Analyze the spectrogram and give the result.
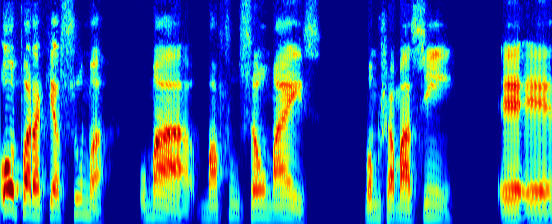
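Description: The man's voice comes through dry and close with no echo, over a quiet background. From southern Brazil, Porto Alegre. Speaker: economist. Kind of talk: interview.

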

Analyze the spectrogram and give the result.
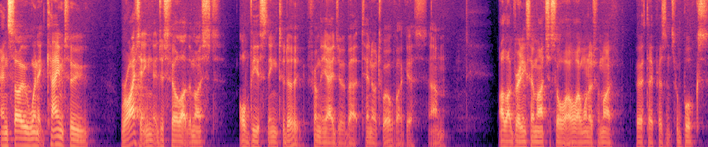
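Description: On a very clean recording with a silent background, a man speaks with an Australian accent at a moderate pace. His very deep, low voice shows vocal fry and ordinary pitch variation. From northern Tasmania, Launceston. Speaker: novelist. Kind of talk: interview.

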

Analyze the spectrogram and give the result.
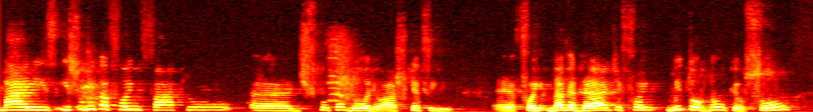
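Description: Very wide pitch swings mark this woman's high voice as she speaks at a very slow pace. Noticeable background noise runs underneath. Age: 60s. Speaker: artisan. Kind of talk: interview.

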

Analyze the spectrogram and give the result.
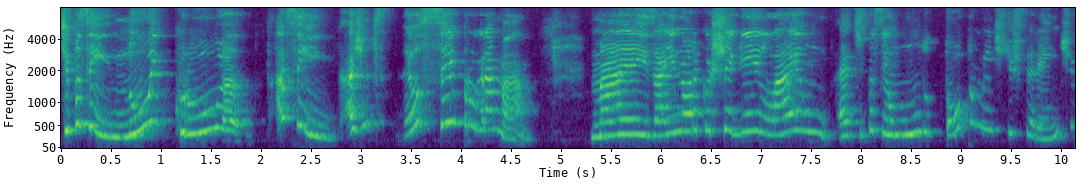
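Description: Pitch leaps up and down dramatically as a woman speaks extremely slowly. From Espírito Santo, Brazil. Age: 30s. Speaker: junior software tester, former student. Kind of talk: live interview, personal story. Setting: online live stream.

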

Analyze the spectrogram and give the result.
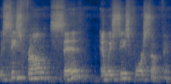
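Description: Noticeable background noise surrounds a man with a Southern US accent. He speaks at a fairly slow pace with lively intonation. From North Carolina. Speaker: pastor. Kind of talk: sermon. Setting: church.

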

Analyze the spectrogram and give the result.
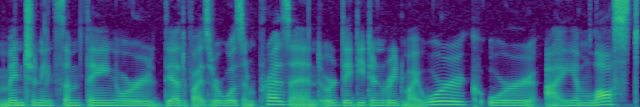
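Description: A woman with a Portuguese accent and fairly low pitch talks at a fairly slow pace with lively intonation, in a very clean recording with a silent background. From Brazil. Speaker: PhD student. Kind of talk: interview.

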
